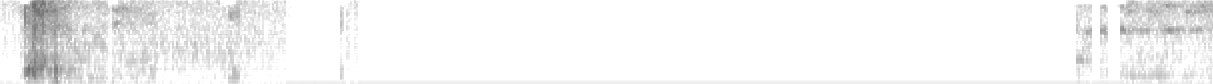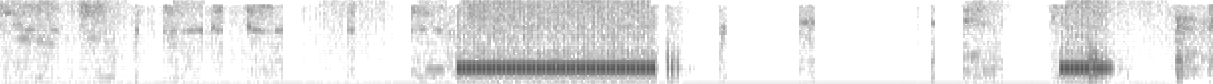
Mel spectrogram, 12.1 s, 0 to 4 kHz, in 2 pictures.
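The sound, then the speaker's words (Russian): Telephone ringing tone while a caller holds on a company's phone line: one steady, mid-pitched tone about a second long, then a second tone cut short, between faint, muffled, broken sounds. “Если вы знаете внутренний номер сотрудника, нажмите 0 и наберите его, или оставайтесь на линии.”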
